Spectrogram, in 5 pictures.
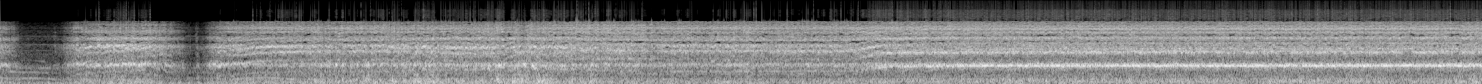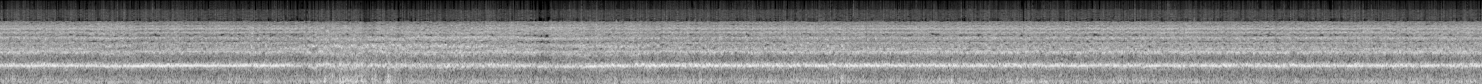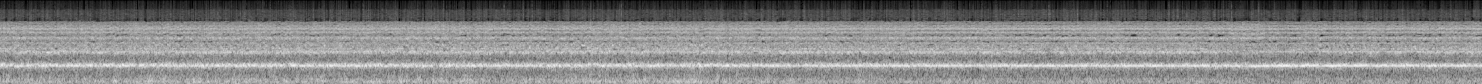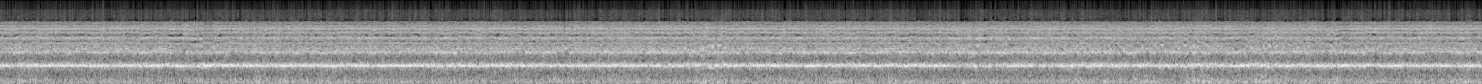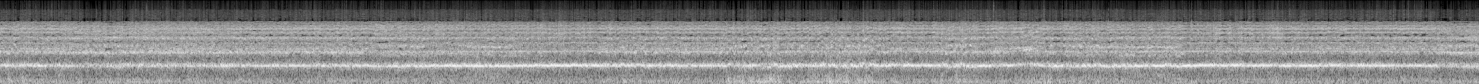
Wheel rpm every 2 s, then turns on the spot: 70, 120, 160, 160, 190, 230, 230, 230, 230, 220, 220, 230, 240, 230, 230, 230, 230, 230, 230, 230, 230, 230, 230, 230, 230, 230, 230, 230, 230, 230, 230, 230, 230, 220, 230, 220, 230.
none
